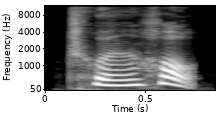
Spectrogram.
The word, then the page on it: 醇厚: chún hòu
